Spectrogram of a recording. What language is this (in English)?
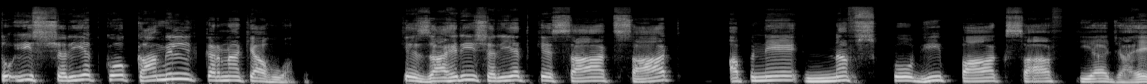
Urdu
